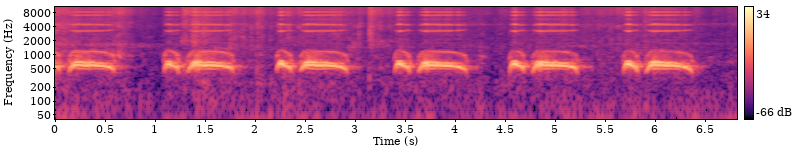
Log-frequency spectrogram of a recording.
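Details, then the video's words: Six evenly spaced coos from a spotted dove at a dove garden in Ba Vì, Hanoi, Vietnam, each a short pickup note joined to a longer soft mellow tone, steady about once per second. "chim cu thổ"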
